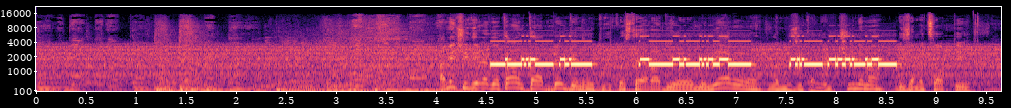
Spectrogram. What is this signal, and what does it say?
TTY/TDD text telephone tones (45.45 baud Baudot), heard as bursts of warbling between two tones, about 400 Hz shift, 1600 Hz centre. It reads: SPONSOR GA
